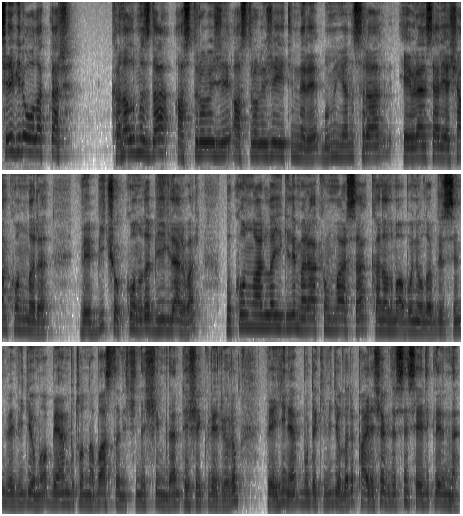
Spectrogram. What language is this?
Turkish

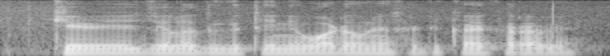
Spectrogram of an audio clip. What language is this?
Marathi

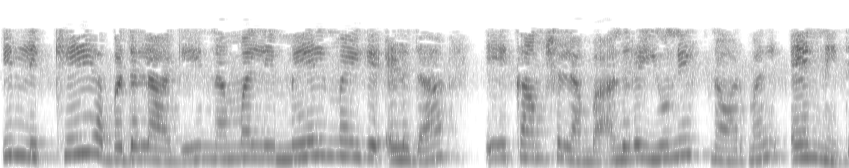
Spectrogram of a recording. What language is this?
Kannada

